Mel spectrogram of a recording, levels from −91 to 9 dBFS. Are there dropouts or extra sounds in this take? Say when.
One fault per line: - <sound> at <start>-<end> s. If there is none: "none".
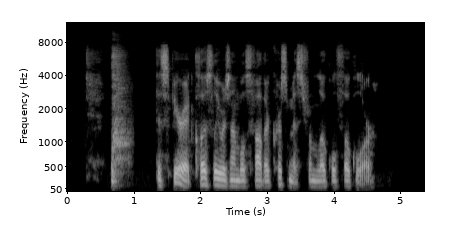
- bark at 0.6-1.0 s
